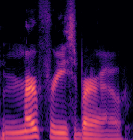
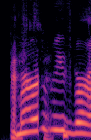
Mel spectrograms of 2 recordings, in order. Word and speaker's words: Murfreesboro: It's Murphreey'sboro. Murphreey'sboro.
